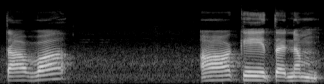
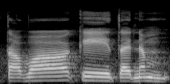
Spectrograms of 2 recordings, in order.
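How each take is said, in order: First: The two words are said separately. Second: The two words are run together as one.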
